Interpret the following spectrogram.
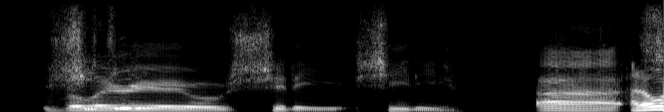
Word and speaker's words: Valerio: Number 12 by Chip Sedarski and Valero. Shitty. Valerio.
